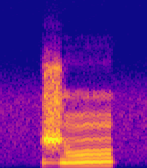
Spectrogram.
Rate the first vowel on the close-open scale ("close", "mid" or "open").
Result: close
